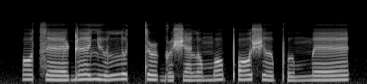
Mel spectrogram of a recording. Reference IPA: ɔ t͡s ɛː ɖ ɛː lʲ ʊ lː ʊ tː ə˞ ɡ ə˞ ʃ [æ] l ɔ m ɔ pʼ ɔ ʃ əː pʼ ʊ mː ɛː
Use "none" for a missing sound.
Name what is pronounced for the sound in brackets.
æ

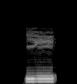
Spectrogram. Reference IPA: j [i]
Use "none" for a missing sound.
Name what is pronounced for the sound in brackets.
i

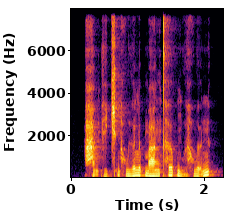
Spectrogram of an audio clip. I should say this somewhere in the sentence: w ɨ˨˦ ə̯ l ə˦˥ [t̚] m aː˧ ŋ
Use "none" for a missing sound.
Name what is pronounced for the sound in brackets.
p̚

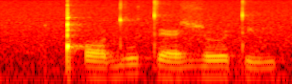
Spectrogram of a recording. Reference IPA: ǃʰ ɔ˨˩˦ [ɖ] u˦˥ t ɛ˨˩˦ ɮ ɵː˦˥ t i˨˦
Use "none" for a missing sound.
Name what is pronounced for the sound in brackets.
d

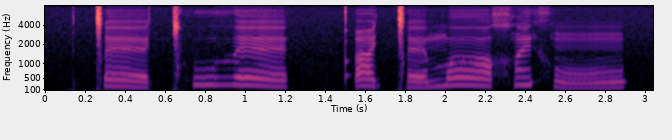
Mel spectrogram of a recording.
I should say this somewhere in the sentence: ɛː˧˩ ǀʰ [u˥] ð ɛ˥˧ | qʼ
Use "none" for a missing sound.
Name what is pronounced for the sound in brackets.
u˥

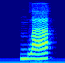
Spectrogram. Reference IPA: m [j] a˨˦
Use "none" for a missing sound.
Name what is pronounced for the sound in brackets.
w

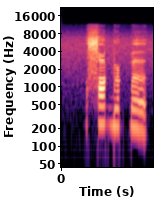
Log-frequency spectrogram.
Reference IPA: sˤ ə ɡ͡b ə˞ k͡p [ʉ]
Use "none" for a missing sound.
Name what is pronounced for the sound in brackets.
ə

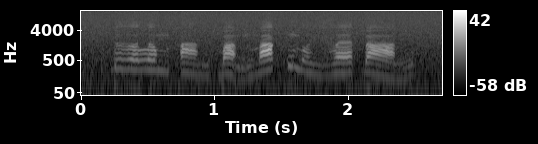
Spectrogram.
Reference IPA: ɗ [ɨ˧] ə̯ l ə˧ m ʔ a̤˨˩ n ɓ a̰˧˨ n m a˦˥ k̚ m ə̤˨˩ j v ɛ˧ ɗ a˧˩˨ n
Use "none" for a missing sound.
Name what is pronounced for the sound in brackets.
ɨ˧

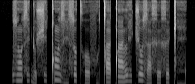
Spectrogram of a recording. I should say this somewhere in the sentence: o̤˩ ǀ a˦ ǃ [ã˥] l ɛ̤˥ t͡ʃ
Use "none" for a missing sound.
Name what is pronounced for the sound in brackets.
ã˥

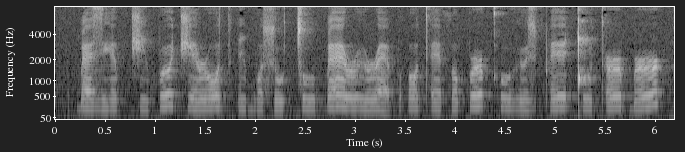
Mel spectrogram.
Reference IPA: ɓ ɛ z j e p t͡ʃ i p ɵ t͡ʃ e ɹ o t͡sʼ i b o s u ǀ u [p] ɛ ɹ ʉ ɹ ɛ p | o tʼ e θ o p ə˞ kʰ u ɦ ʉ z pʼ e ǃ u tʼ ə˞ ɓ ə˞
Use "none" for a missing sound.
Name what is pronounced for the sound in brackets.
ɓ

